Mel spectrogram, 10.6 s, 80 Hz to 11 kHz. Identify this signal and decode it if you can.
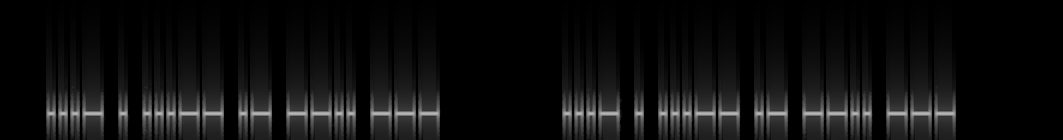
Morse code, heard as a keyed tone, about 20 wpm, 700 Hz. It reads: VE3AZO VE3AZO
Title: DXCC-100 Call Signs - 6 Characters - Repeated 2x - 20wpm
